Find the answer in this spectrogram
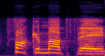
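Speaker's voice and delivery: very high, hyped-up, excited shout. Cheering a player's critical hit in a tabletop game, excited yell. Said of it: "I'm just yelling that out".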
